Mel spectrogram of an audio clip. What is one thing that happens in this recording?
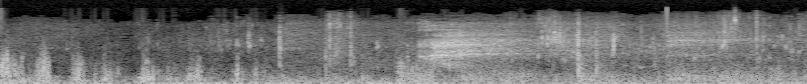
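A paddle splashes in the water.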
